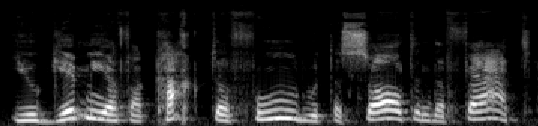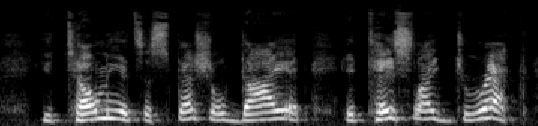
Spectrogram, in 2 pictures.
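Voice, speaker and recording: A man's voice: extremely high pitch, a little slow, few pauses, a little mellow. A man voicing a grumpy old male talking dog who complains nonstop, sprinkling in Yiddish words. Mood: aggrieved.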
